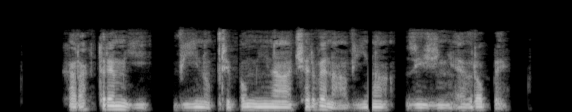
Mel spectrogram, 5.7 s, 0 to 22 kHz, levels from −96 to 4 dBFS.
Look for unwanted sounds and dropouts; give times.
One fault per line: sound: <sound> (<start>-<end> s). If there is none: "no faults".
sound: dropout (3.7-3.7 s)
